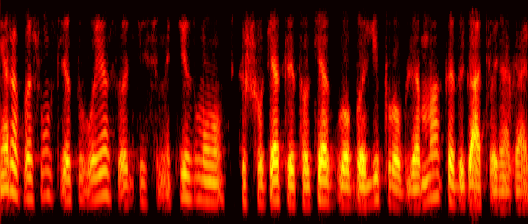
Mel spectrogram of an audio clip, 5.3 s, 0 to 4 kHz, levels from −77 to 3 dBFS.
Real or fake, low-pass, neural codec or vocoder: real; 3.6 kHz; none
